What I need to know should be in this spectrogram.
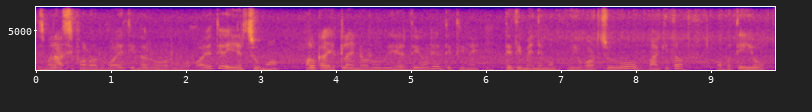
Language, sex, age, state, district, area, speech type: Nepali, female, 30-45, West Bengal, Darjeeling, rural, spontaneous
